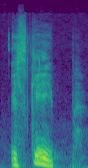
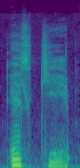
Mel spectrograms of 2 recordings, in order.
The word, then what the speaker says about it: escape: Escape ไม่ใช่ escape c หลัง s เป็น hard c เกะไม่ใช่ soft c เกะยังออกเสียงว่า escape She was lucky to escape serious injury.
